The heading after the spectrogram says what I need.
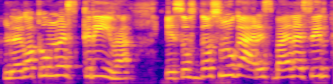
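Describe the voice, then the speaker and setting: A woman teacher explaining a lesson to children in a recorded class, patient and repeating each instruction clearly. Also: high-pitched, moderate pace, a bit bright. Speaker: primary school teacher.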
